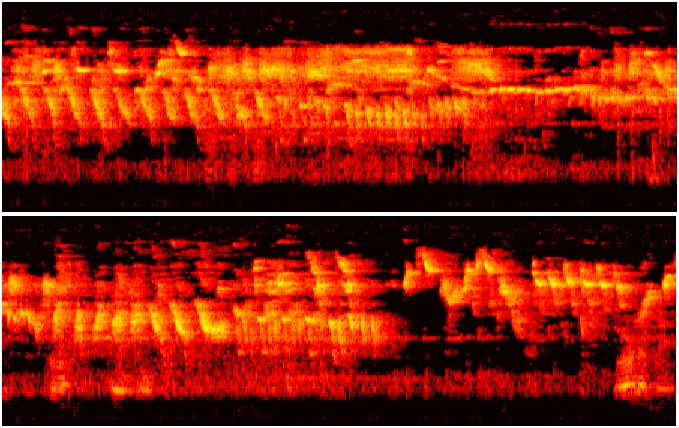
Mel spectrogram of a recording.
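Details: Steady rolling trills from a singing hen canary, the notes rapid and even at first, later giving way to looser chirps and upward-flicking whistles.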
